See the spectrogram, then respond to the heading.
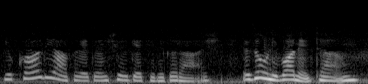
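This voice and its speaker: Polite young widow, husky, thin phone-like vintage radio play. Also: female voice, mid-range voice, expressive, fast. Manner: gentle and polite. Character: educated, composed young mining-town widow.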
